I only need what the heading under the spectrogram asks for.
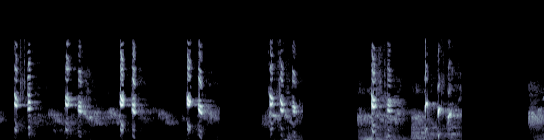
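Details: European goldfinch hen calling to stir a male into singing: sharp high twittering notes in small groups roughly every half second, with a short rustling noise near the end.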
